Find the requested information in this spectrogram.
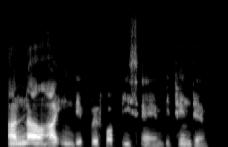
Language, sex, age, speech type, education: Nigerian Pidgin, male, 15-29, spontaneous, tertiary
